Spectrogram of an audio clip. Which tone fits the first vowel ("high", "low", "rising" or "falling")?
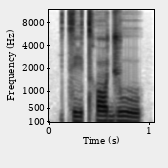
low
